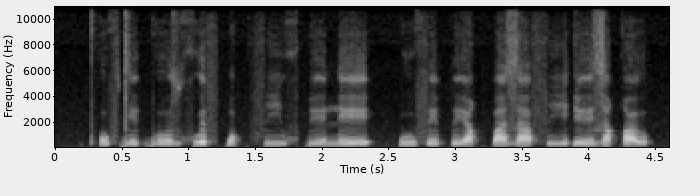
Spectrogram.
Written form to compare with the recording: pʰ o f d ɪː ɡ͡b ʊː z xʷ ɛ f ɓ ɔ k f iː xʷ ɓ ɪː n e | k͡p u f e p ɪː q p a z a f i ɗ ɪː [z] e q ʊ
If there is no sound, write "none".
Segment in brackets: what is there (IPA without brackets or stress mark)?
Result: z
